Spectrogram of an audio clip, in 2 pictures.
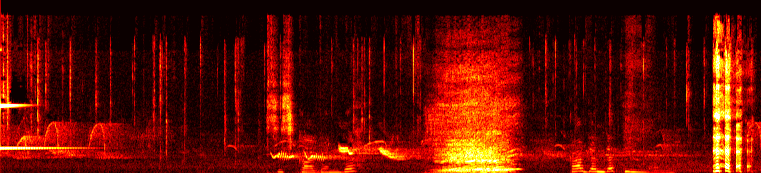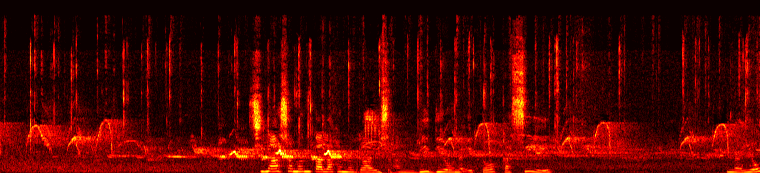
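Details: A coyote (Canis latrans) howls at a ravine on a snowy winter day, in wavering, quavering notes that rise and fall quickly, in two bursts.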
